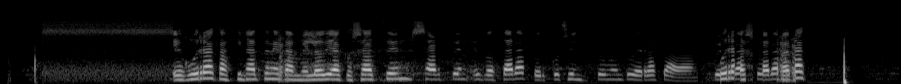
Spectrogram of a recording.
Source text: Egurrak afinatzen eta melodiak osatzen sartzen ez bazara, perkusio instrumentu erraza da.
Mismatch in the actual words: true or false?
true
